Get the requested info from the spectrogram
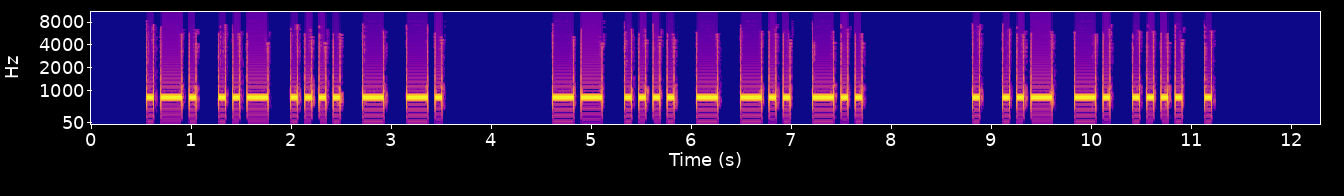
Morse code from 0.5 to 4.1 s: RUHTN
